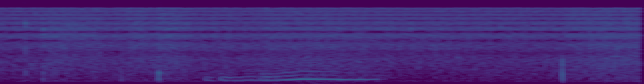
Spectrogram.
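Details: Black-and-white house cat snoring while fast asleep, a cat with kidney failure: a single soft, low rumbling snore in the middle, with faint clicks around it.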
